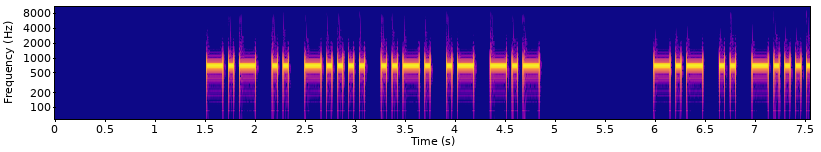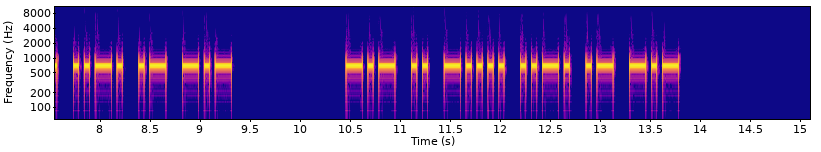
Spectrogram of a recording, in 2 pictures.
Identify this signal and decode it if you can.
Morse code, heard as a keyed tone, about 22 wpm, 700 Hz. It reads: KI6FAK KI6FAK KI6FAK
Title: USA Call Signs - 6 Characters - Repeated 3x - 22wpm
